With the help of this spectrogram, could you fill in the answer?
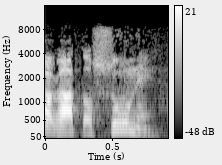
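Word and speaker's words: ἀγαθωσύνη: la palabra bondad la biblia se pronuncia como a gatos une que pronuncia en griego la palabra bondad y también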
